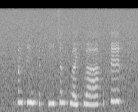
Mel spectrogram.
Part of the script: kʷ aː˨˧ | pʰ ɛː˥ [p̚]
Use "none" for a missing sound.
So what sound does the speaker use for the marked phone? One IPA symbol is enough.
p̚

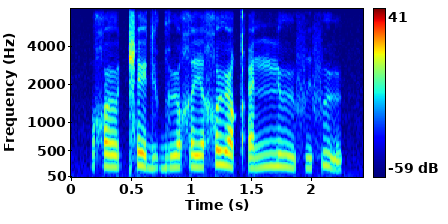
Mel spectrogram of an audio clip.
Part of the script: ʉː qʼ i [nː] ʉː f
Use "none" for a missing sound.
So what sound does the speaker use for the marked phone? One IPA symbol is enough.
nː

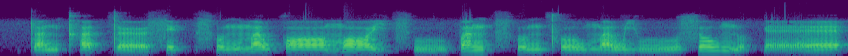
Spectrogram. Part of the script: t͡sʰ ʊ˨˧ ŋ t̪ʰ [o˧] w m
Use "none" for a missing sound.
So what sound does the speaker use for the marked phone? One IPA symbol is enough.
o˨˧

